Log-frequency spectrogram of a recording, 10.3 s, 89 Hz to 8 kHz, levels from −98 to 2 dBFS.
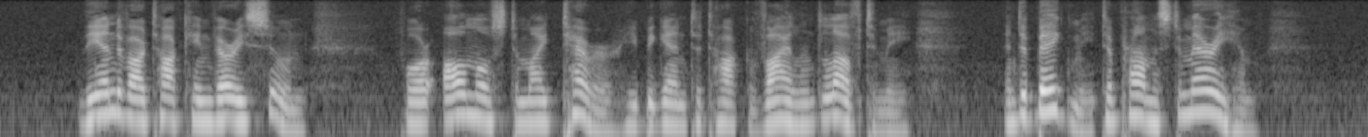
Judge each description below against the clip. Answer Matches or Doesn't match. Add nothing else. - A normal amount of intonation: Matches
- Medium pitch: Matches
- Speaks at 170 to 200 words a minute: Matches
